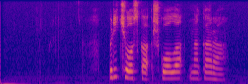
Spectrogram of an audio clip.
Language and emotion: Russian, neutral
